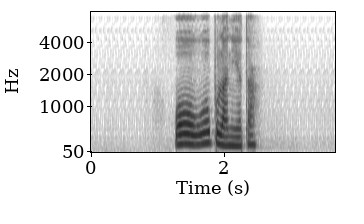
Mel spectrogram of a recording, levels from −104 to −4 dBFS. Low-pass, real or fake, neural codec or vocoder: 7.2 kHz; fake; codec, 16 kHz, 0.4 kbps, LongCat-Audio-Codec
